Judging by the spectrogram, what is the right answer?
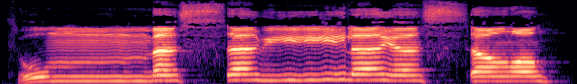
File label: quran, Hussary, tafseer; Abasa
